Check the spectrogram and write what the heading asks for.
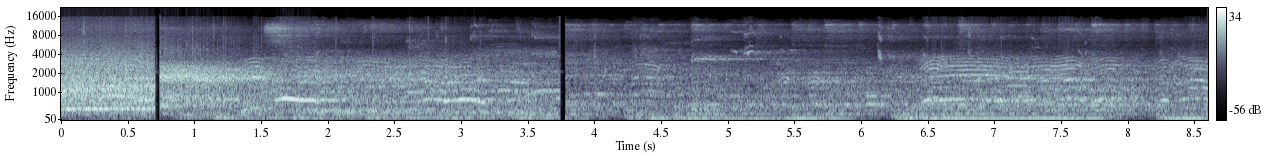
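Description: A basketball bouncing on an indoor court during play, with crowd voices and arena music underneath. The sound drops out sharply twice, once about a second in and again near the middle.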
